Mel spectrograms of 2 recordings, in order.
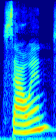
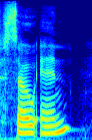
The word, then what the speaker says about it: Samhain: it's spelled so differently than how it's pronounced. It's S A M H A I N, but it's pronounced so in. So in.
